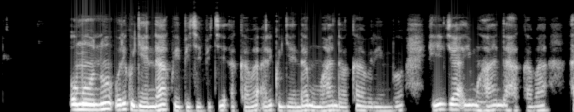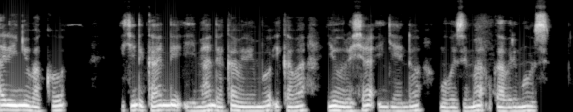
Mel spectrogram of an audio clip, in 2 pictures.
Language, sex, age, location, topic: Kinyarwanda, male, 25-35, Nyagatare, government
